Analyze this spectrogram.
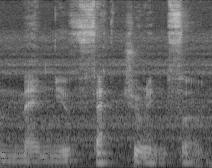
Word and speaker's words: manufacturing firm: The next one is a manufacturing firm. The stress is here, fac, manufacturing firm.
